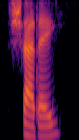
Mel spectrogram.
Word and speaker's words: Sade: Sade. – Spell that for me. – It's S-A-D-E. – S-A-D? – E.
